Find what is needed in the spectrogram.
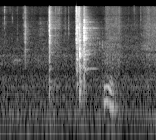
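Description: Eating noises of a person taking a forkful of fried rice: a few sharp clicks, then a louder click-like burst a little past a second in. A short hummed "mm" follows near the end.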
